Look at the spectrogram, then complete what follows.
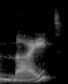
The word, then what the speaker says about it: knight: The knight, the K is silent.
